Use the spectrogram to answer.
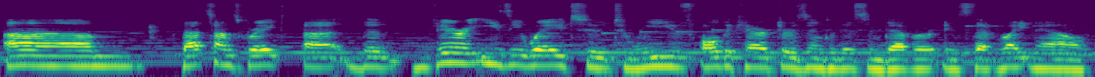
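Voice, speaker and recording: A man running a tabletop game as game master, chatty, laughing often and filling pauses with ums. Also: mid-range voice, fairly even intonation, music in the background, poor audio.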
